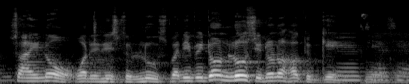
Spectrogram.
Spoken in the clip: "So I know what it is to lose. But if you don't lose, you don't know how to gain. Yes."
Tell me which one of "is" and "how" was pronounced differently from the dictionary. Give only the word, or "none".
is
